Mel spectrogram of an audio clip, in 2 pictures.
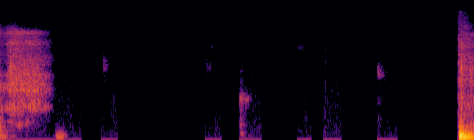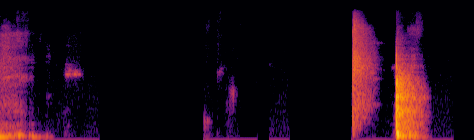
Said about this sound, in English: Give me one second. I just got to shut my door.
